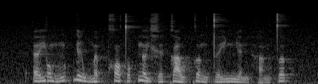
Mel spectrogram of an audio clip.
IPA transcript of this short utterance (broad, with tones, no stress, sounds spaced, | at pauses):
ʔ ɛ˧˥ j o˨˩˦ m ŋ ɔ˦˥ k̚ l i˨˩ w m ɛ˦˥ p̚ x ɔ˨˩˦ t̪ ɔ˦˥ p̚ n ə˨˩˨ j x e˧˥ k a˨˩˦ w k əː˨˩ ŋ t̪ e˧ j ɲ e˨˩ n h a˨˩˦ ŋ t̪ ə˦˥ k̚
